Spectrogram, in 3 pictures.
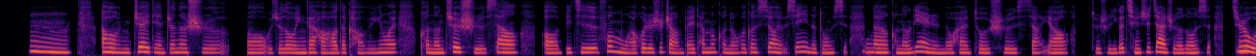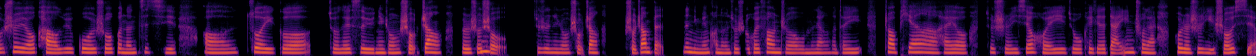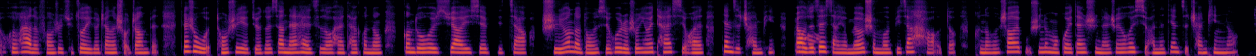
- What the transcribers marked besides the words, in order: none
- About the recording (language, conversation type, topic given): Chinese, advice, 我怎样才能找到适合别人的礼物？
